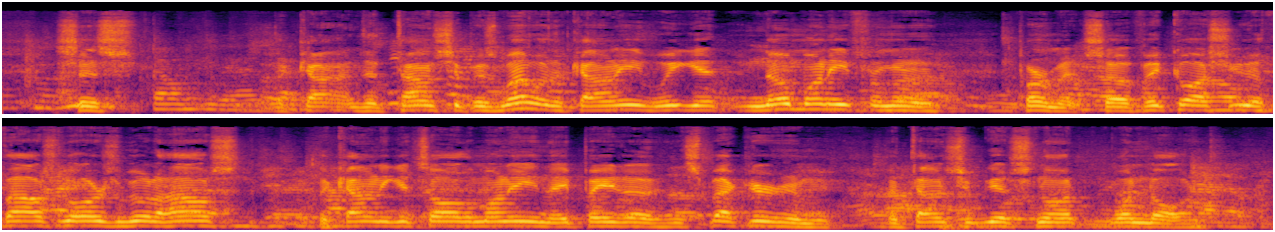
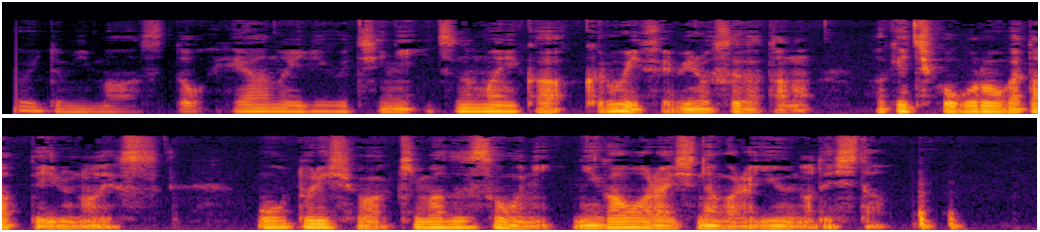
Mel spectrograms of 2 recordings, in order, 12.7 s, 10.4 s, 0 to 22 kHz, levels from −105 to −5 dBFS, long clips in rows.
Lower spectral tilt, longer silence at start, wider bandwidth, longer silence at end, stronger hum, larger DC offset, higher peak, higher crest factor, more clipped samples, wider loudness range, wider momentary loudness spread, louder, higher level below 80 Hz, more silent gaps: second, -4.5 dB/octave vs -6 dB/octave; about the same, 0 s vs 0.05 s; first, 16 kHz vs 11.5 kHz; second, 0 s vs 0.4 s; neither; neither; first, -4 dBFS vs -8 dBFS; about the same, 18 dB vs 18 dB; neither; second, 1 LU vs 4 LU; second, 9 LU vs 17 LU; first, -20 LUFS vs -26 LUFS; second, -64 dBFS vs -44 dBFS; neither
